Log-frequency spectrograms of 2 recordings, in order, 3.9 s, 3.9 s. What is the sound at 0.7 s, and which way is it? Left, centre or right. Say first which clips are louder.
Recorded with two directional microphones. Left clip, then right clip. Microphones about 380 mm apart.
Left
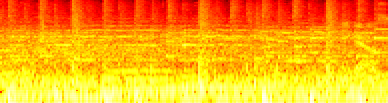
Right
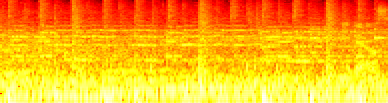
Music: right 1 dB; centre.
